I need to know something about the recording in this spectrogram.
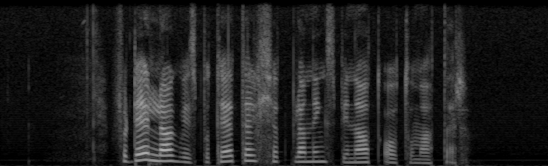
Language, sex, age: Norwegian, female, 30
